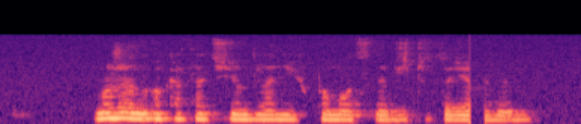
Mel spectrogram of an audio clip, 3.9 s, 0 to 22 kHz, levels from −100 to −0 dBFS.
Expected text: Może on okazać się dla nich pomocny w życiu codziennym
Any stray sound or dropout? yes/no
yes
